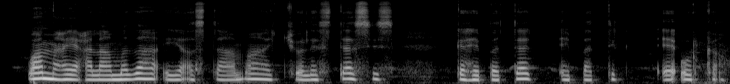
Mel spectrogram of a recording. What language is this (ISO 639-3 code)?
som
